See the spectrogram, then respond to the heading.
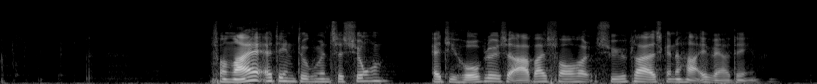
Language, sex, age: Danish, male, 46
